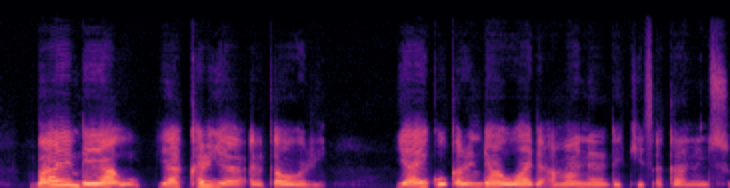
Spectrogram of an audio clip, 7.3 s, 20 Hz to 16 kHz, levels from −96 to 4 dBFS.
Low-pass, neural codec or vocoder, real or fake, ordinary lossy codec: 14.4 kHz; codec, 32 kHz, 1.9 kbps, SNAC; fake; none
